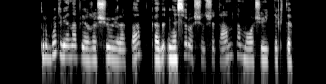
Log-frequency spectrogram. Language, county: Lithuanian, Kaunas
